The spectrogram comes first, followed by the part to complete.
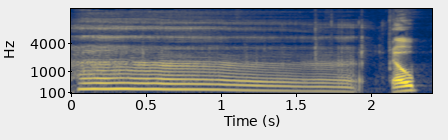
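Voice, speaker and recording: A woman giving casual gameplay commentary at her computer, goofy and chatty, breaking into excited cheers, on a desk mic. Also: on the low side, very slow, clean tone. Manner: excited squealing "yay" cheers and laughter; playful goofy broken phrasing. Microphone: desk microphone.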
